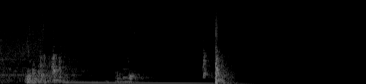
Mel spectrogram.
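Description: A vending machine hums steadily, then stops.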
